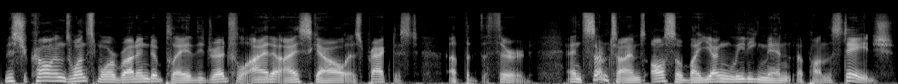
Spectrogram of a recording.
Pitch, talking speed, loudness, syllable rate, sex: 115 Hz, 195 wpm, -17 LUFS, 5.0 syllables/s, male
